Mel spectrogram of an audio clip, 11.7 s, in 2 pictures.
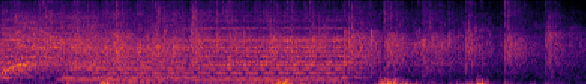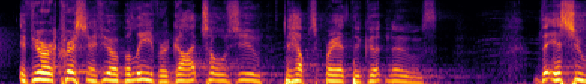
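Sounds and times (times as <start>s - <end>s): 
audience clapping: 0.0s - 6.0s
speech: 6.1s - 10.3s, 11.2s - 11.7s.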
